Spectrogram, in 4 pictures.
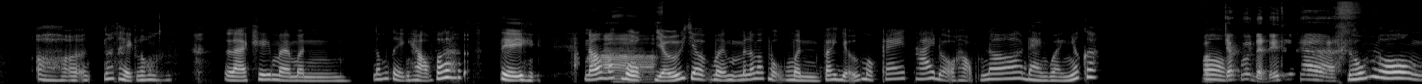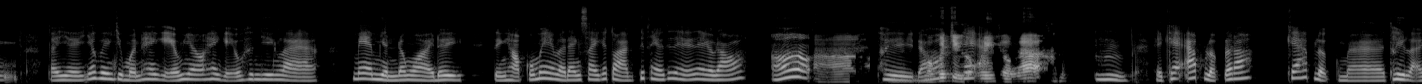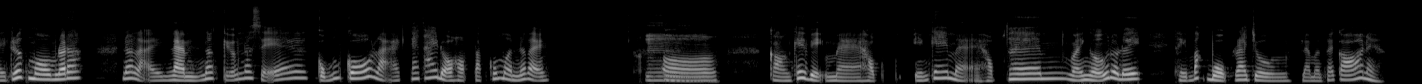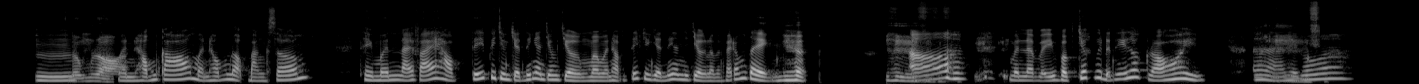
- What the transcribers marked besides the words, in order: tapping; laughing while speaking: "thì"; chuckle; chuckle; laugh; chuckle; laughing while speaking: "Á"; chuckle
- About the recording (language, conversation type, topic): Vietnamese, podcast, Bạn làm thế nào để biến việc học thành niềm vui?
